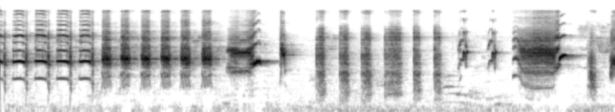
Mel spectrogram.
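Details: Myna calling as a lure to provoke other mynas: a rapid stuttering run of ringing nasal notes, then scratchy grating chatter and a loud harsh rasping burst.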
